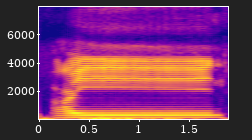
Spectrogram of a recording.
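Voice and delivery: عین from the throat, very long, closing on n; final n sounded. Shown as a demonstration. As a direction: stretch عین slowly into its n. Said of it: "اس کا صحیح تلفظ یہ ہے".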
